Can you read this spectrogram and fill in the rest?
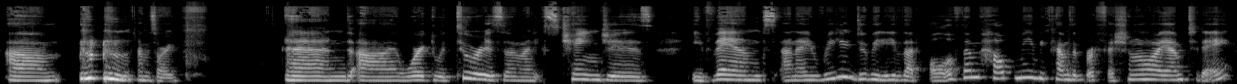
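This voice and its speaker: A woman's voice: medium pitch, takes it slowly. A woman from Argentina whose first language is Spanish, a company executive answering interview questions over a video call, earnest, with many fillers and restarts. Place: Brazil.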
